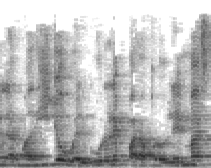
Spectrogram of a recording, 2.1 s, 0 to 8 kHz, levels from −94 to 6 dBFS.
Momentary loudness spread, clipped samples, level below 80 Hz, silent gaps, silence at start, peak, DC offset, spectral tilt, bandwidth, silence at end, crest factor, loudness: 4 LU; under 0.1%; -64 dBFS; none; 0 s; -4 dBFS; under 0.1%; -5.5 dB/octave; 7.4 kHz; 0 s; 14 dB; -19 LUFS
